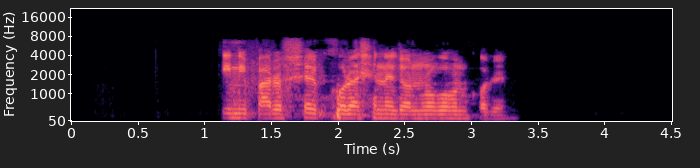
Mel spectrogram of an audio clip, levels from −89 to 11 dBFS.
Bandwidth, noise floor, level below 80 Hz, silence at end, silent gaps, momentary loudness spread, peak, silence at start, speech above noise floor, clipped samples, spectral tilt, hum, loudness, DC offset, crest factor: 7.8 kHz; under -90 dBFS; -62 dBFS; 1.25 s; none; 11 LU; -2 dBFS; 1.15 s; over 75 dB; under 0.1%; -3.5 dB/octave; none; -14 LUFS; under 0.1%; 18 dB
